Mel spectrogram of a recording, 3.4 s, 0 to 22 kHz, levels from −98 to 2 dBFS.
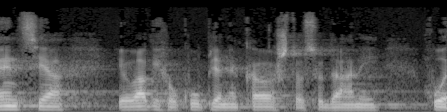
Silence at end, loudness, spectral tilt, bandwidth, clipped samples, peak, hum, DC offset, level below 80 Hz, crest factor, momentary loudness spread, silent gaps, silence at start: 0 s; -27 LUFS; -5 dB/octave; 14.5 kHz; under 0.1%; -8 dBFS; none; under 0.1%; -62 dBFS; 18 dB; 8 LU; none; 0 s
